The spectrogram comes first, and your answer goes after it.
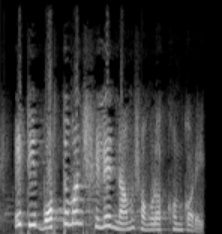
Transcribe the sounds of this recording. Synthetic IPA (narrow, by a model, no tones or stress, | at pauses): eʈibɔɾt̪omanʃeleɾnamʃɔŋoɾokʰːonkoɾḛ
